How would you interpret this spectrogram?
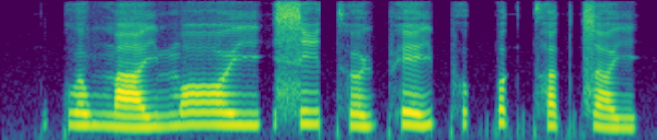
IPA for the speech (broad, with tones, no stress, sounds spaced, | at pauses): kʷ ɐ˧ w m aː˨˧ j m ɔː˧ j | s iː˧ t̪ʰ ɵ˨˥ ɥ pʰ e˨˥ j pʰ ʊ˨˥ k̚ p ɐ˧ k̚ t̪ʰ ɐ˨˥ k̚ t͡s ɐ˨ j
